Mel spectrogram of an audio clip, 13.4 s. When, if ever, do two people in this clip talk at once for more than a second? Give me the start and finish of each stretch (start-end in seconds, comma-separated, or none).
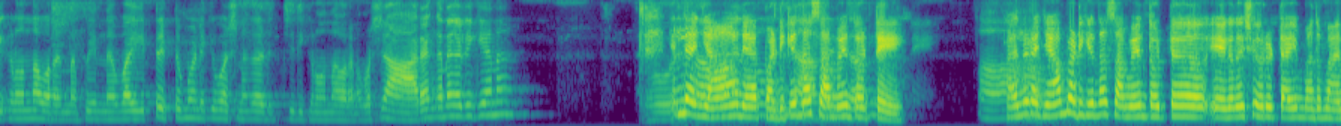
6.8-8.8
